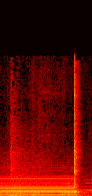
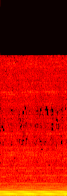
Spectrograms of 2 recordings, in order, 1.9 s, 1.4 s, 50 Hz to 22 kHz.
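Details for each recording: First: Husky 3.5 HP air compressor, electrical system already checked OK: steady electrical hum with no spin-up, then a click and silence; the motor draws current but does not turn or start, cause not yet confirmed. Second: Husky 3.5 HP air compressor after repair of a motor that hummed but would not start: steady, clean electric motor hum, running smoothly without buzzing or stalling before cutting off; no strange sounds, normal again.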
